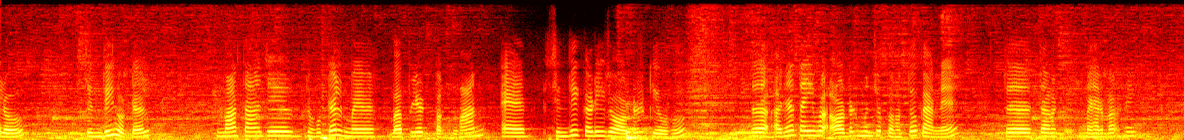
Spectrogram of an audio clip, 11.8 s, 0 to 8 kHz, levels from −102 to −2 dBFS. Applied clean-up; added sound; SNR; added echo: none; Toilet flush; 6 dB; none.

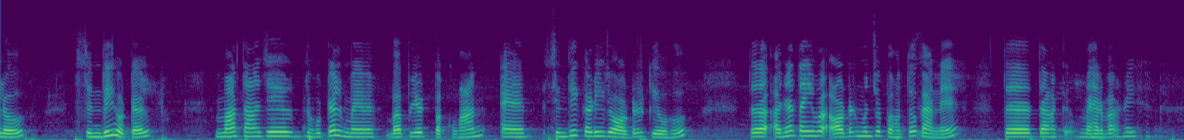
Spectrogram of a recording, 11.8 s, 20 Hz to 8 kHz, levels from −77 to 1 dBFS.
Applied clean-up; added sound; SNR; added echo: none; none; none; none.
